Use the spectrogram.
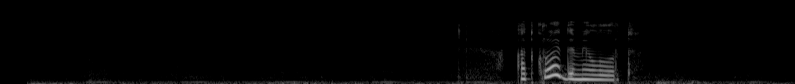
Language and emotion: Russian, positive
